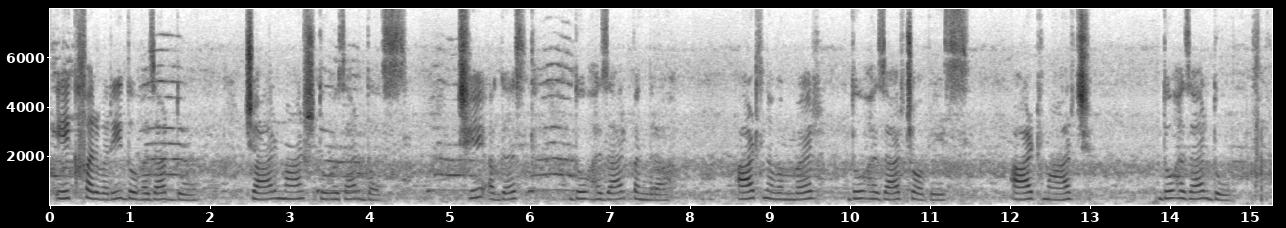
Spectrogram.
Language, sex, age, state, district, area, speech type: Urdu, female, 18-30, Delhi, East Delhi, rural, spontaneous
